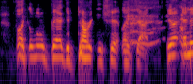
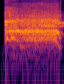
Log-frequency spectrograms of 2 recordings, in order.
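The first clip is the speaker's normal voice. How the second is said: loud imitated scream; retold scream; 10 dB louder than usual. Girlfriend reacting to the pouch being opened, screaming. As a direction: imitate her startled scream, loud and sudden.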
